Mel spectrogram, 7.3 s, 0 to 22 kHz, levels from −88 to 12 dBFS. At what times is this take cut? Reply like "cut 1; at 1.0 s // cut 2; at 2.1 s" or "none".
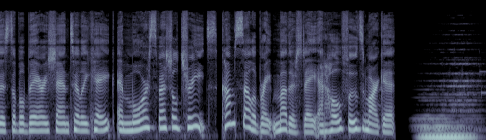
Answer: cut 1; at 6.0 s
